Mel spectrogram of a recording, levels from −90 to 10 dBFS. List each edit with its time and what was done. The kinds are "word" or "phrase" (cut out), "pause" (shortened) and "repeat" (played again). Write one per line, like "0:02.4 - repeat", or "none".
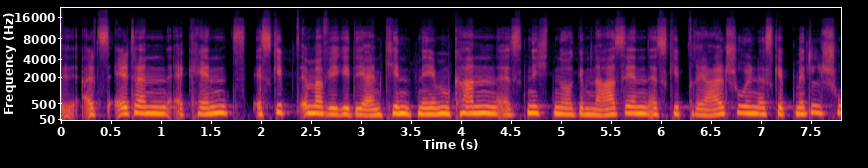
0:01.8 - word
0:02.6 - word
0:04.6 - word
